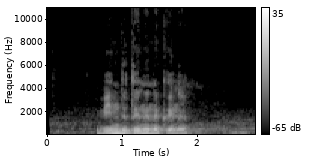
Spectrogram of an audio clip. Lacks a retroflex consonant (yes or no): yes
